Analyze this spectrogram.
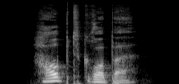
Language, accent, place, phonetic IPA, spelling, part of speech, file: German, Germany, Berlin, [ˈhaʊ̯ptˌɡʁʊpə], Hauptgruppe, noun, De-Hauptgruppe.ogg
- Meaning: main group (of the periodic table)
